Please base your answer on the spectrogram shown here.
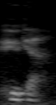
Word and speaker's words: hygge: g g e the danes always pronounce ease at the end of words which is why it sounds like hygge and this is a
